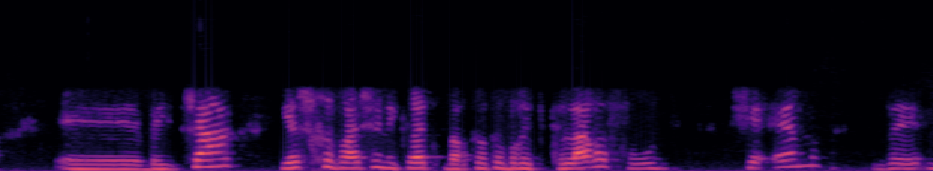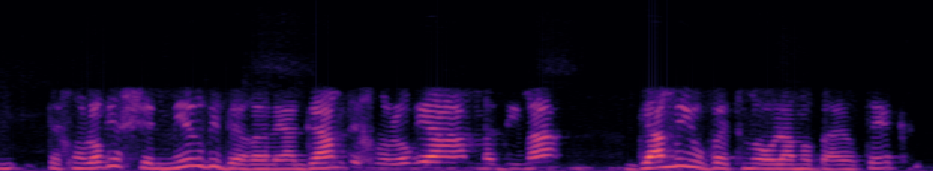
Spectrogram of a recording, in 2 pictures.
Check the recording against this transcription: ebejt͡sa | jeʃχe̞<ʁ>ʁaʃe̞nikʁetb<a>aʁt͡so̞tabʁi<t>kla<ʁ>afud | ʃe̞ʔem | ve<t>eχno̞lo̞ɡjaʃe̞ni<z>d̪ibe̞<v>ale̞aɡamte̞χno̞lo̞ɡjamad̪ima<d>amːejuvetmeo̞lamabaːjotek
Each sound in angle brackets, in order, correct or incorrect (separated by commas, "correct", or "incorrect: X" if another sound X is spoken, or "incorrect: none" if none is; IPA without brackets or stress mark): incorrect: v, incorrect: e, correct, correct, correct, incorrect: ʁ, incorrect: ʁ, incorrect: ɡ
